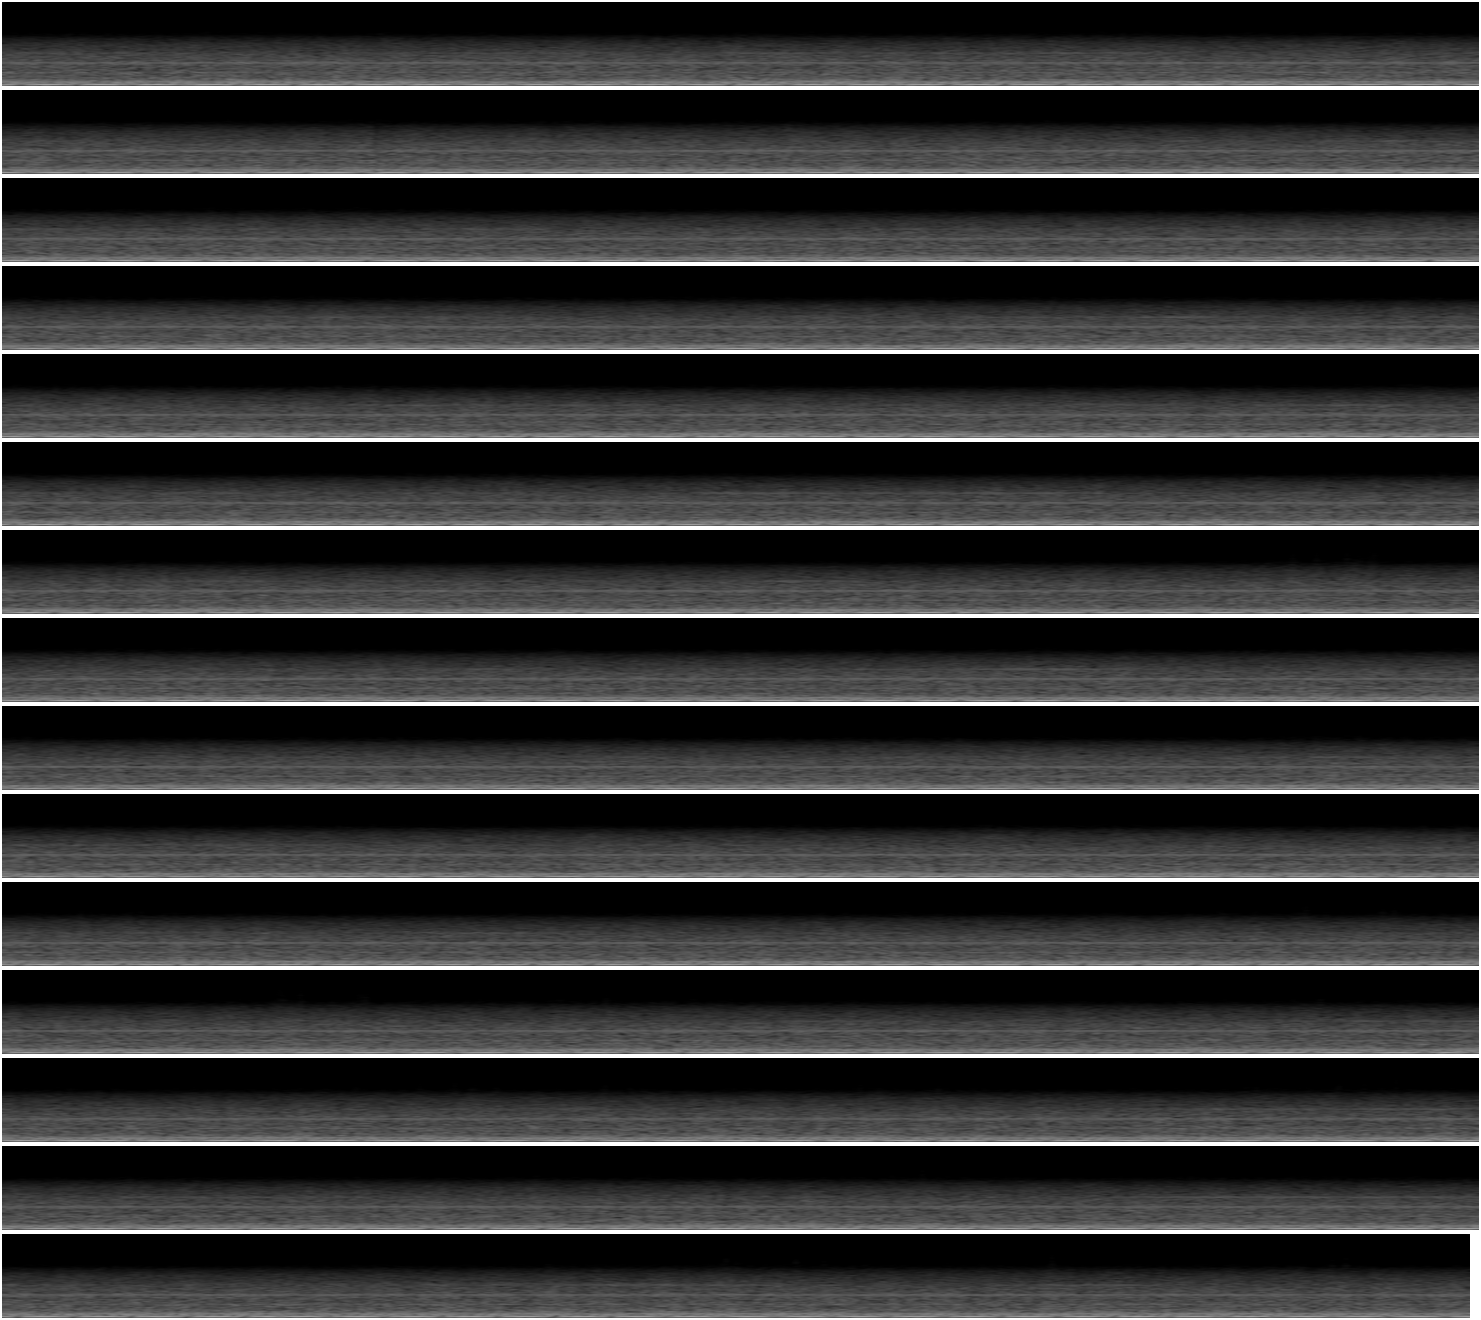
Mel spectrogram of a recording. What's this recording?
Unidentified signal (any radio operator in the room?)
unidentified, electronic, dxing, shortwave, radio, static, noise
